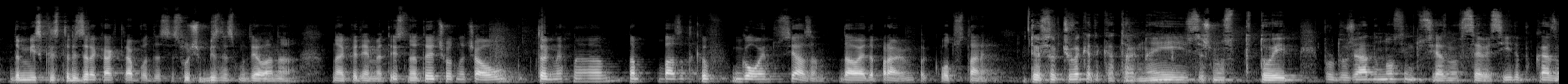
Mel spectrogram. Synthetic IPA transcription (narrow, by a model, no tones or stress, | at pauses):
d̪ɐmiːskɾist̪ɐliziɾəkak̚t̪ɾʲabvəd̪ɐsɛslˠut͡ʃibiznɛsmod̪ɛlˠənɐ | nɐːkɐd̪ɛmiət̪əist̪inət̪əɛt͡ʃɛot̪nɐt͡ʃalˠot̪ɾɤɡnəxnɐnɐbazət̪ɐ̥kɤfɡɔlˠɛnt̪ʊziazəmd̪avəɛd̪ɐpɾavimpɐkːə̥kvɔt̪ʊ̥st̪anɛ | t̪ɔjsəkt͡ʃovɛkət̪ɐkat̪ɾɤɡnəifsɤʃnost̪ːɔjpɾod̪ɐlˠʒavəd̪ɐnɔsiɛnt̪uziazməfsɛbɛsiːd̪ɐpokazv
